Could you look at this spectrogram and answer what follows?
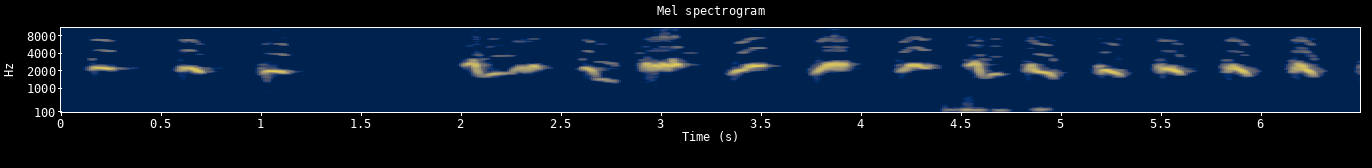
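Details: Cucak ijo song played to arouse breeding condition and rouse the bird: spaced whistles, then a brisk string of varied slurred notes, rising and falling, with a faint low thump midway.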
